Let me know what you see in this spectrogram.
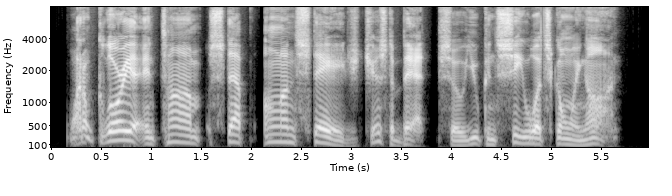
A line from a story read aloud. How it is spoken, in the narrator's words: said loudly so they could hear me from the back of the house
